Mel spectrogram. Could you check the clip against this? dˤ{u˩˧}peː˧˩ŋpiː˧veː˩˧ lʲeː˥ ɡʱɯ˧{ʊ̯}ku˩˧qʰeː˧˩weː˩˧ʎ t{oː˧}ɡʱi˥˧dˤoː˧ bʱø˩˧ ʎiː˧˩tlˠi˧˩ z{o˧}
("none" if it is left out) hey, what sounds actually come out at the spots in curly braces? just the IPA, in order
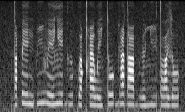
y˩˧, ʊ̯, oː˥, o˧

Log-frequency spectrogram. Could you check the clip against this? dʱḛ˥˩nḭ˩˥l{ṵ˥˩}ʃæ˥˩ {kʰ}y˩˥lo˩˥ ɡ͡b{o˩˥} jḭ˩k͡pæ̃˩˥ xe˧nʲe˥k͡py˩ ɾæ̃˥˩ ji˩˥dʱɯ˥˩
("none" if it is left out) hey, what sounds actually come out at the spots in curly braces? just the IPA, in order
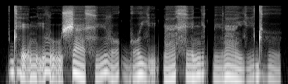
ṵ˥˩, x, o˩˥

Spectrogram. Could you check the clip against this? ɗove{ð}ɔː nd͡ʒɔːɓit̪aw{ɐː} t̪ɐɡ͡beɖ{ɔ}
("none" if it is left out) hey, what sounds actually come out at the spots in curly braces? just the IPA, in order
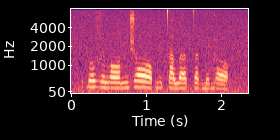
w, ɐː, ɔ

